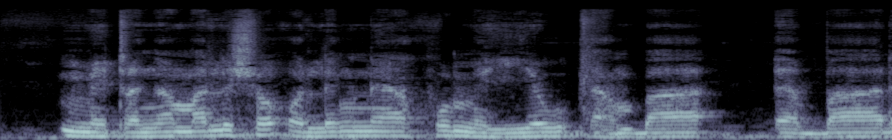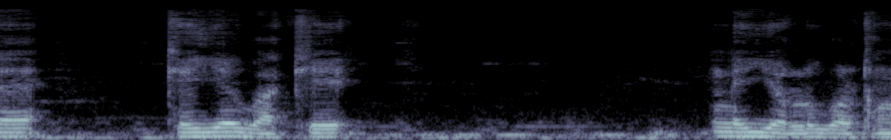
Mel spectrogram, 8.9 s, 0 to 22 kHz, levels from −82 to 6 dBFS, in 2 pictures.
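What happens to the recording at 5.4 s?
At 5.4 s the speech is smeared, swirly and hollow, with blurred attacks, as across the whole clip. This is likely generation loss: about seven rounds of lossy Vorbis coding near 60 kbit/s, each compounding noise and spectral holes.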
